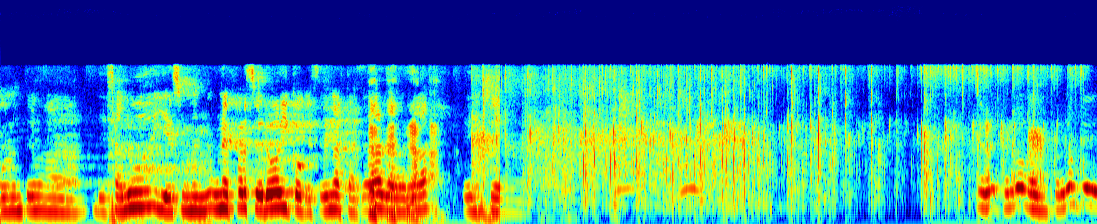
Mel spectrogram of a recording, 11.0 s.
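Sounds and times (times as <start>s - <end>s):
speech: 0.0s - 5.2s, 9.8s - 10.9s
laughter: 3.3s - 7.1s
audience applause: 4.7s - 10.9s.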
